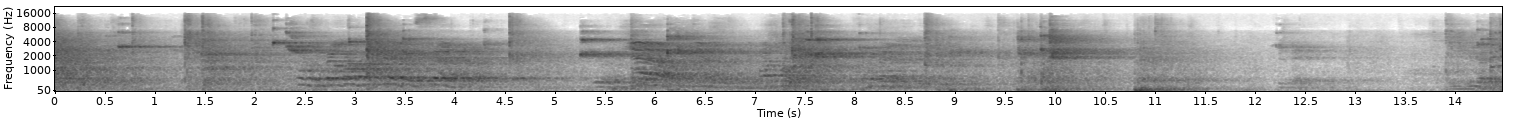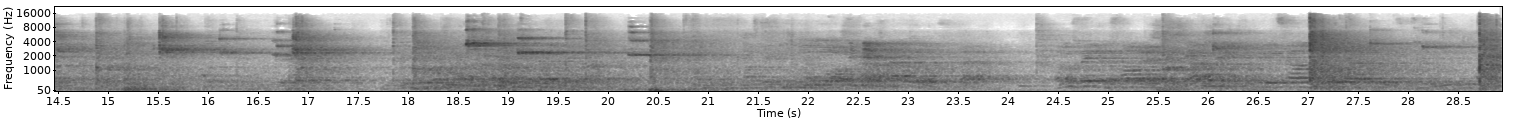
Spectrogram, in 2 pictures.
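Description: Shuttlecocks are struck with rackets in a large echoing hall, with sharp pops.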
